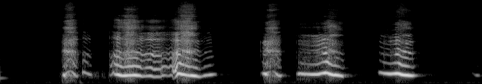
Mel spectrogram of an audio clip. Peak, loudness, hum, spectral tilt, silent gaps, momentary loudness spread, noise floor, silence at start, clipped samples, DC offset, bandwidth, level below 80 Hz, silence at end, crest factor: -6 dBFS; -19 LUFS; none; -1 dB/octave; none; 14 LU; -77 dBFS; 0.6 s; under 0.1%; under 0.1%; 17.5 kHz; -76 dBFS; 0.65 s; 14 dB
